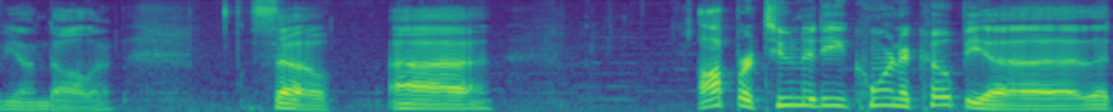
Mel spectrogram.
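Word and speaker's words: Yondalla: at here is uh what i commonly mispronounce as the yuck of londola and it's the luck of young dollar so uh opportunity cornucopia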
